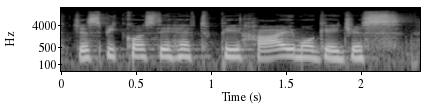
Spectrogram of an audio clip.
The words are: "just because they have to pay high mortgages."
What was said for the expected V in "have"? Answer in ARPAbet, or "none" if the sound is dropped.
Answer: F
